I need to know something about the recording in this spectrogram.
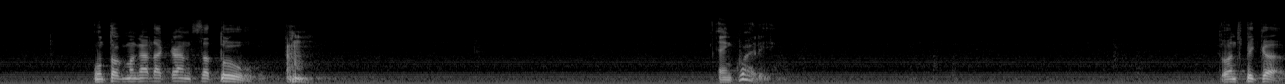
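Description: An elderly man speaks into a microphone in short bursts with long pauses.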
